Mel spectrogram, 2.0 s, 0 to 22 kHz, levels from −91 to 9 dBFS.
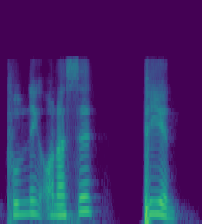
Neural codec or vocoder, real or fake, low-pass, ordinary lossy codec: codec, 16 kHz, about 1 kbps, DyCAST, with the encoder's durations; fake; 7.2 kHz; Opus, 64 kbps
